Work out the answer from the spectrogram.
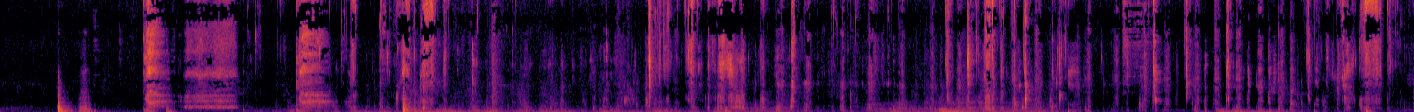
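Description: Close-up eating sounds of a person chewing mouthfuls of rice and egg curry eaten by hand: wet chewing with many short mouth clicks, and a few louder sharp clicks.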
